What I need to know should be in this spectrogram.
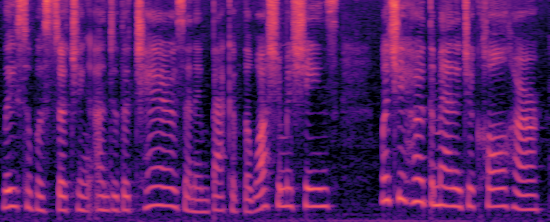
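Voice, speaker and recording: A woman's voice: on the high side, fairly quick. Woman reading a children's storybook aloud. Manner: expressive storytelling, character voices for dialogue. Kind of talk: read-aloud bedtime story narration for children.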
